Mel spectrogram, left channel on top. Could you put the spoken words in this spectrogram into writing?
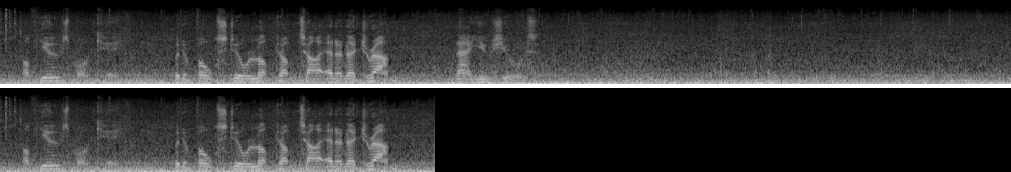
I've used my key, but the vault's still locked up tighter than a drum. Now use yours.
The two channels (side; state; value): right; drops out; at 4.4 s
